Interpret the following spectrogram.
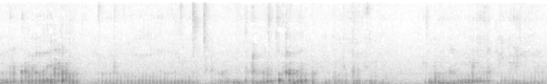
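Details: Domestic cat named Tacy purring at breakfast indoors: a rough, rumbling purr rising and falling in three swells over about five seconds, with quieter gaps between the breaths.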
